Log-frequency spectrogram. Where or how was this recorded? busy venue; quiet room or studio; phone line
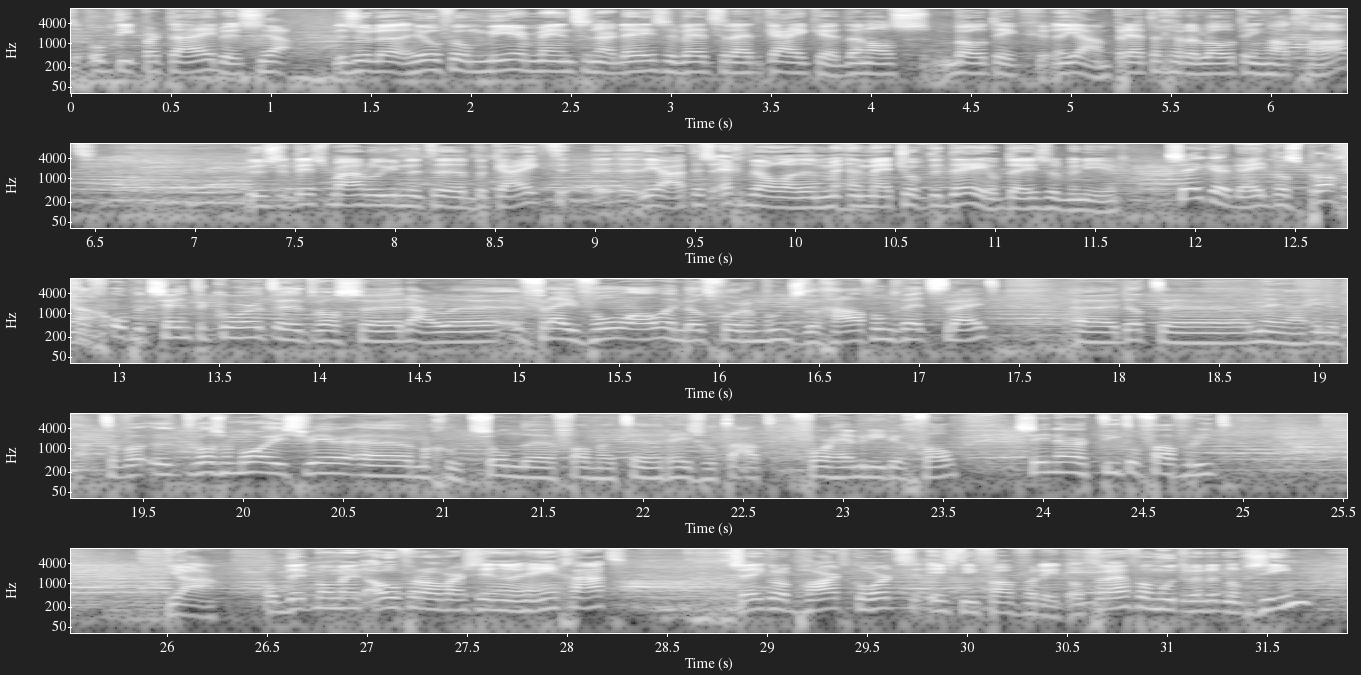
busy venue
